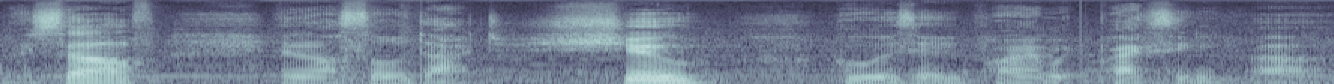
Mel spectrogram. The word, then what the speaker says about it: Shute: Shute. Dr. Shute. Mm-hmm. Like you shoot a gun.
